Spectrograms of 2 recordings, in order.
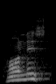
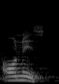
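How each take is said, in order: First: The word begins with an h sound. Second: The word begins with a vowel sound. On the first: The speaker calls it wrong. "हॉनेस्ट नाही हा" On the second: The speaker calls it right.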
